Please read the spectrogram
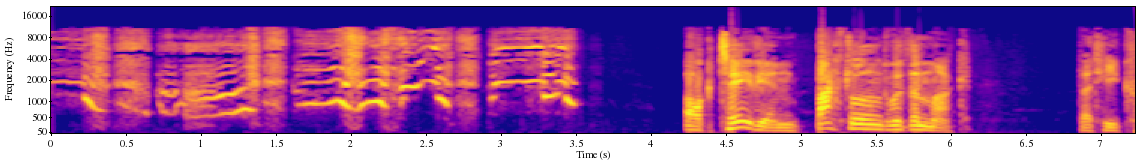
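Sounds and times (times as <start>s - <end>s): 
girl crying and wailing: 0.0s - 3.6s
speech: 4.2s - 6.1s, 6.8s - 7.2s.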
